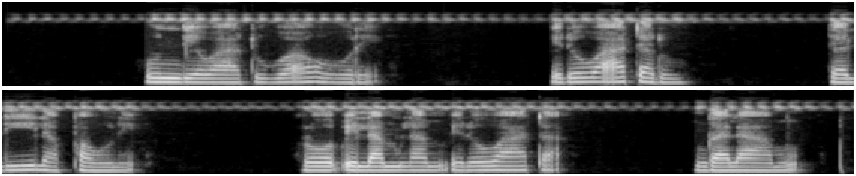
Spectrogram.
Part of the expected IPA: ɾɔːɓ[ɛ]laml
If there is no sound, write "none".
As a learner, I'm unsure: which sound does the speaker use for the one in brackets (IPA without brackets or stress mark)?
ɛ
